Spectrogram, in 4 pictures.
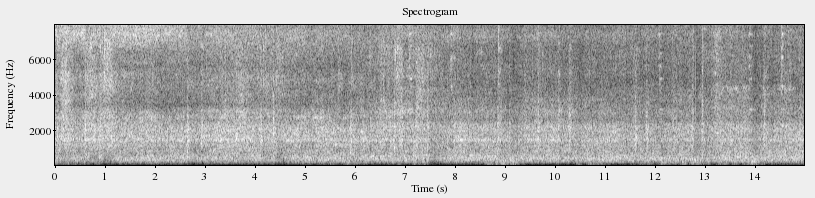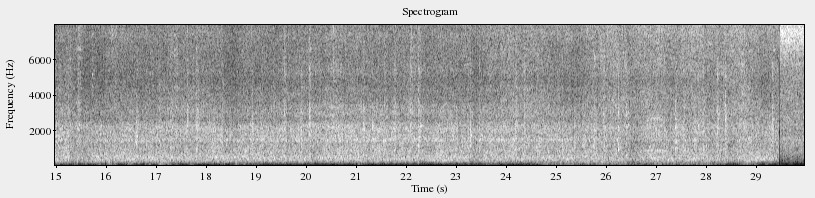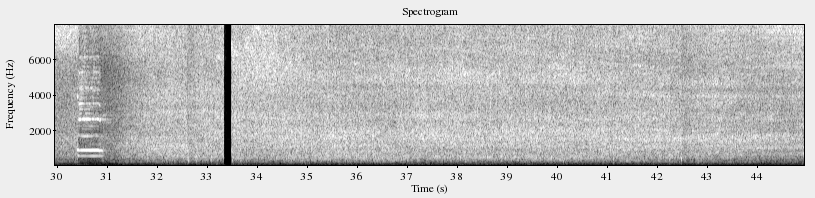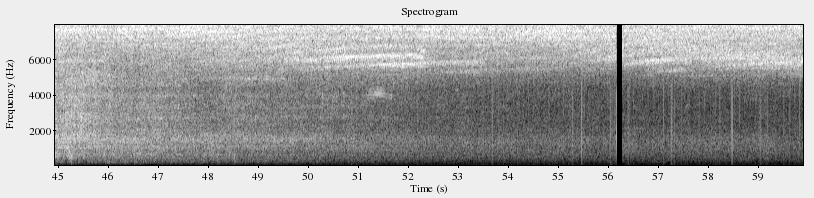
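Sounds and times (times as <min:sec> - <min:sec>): train coaches rumbling: 0:00.0 - 0:59.9
train horn blast: 0:30.4 - 0:31.3
high insect drone: 0:39.6 - 0:59.9.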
